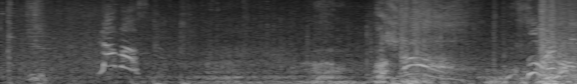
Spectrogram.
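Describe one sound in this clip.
A beast snarls and growls.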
